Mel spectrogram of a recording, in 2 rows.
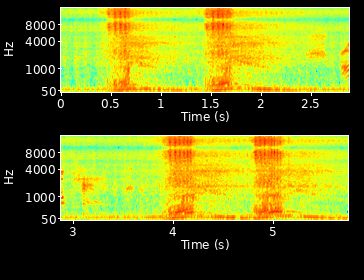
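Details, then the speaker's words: Kawasaki Zephyr 750, cold, after carb rebuild and replacing the coil for the dead cylinder 2, smoking: four cylinders blip cleanly several times and fall back without stumbling; all firing evenly again. "Does that sound like 4 cylinders? It does, doesn't it? She's a runner."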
